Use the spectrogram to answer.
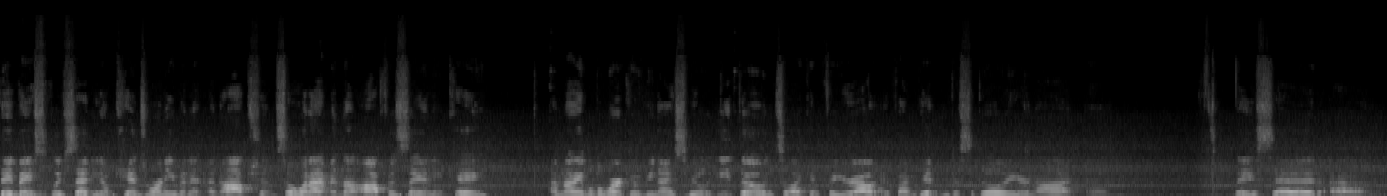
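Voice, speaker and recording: Against noticeable background noise, the speaker goes at a fairly quick pace with monotone, flat intonation. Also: woman, medium pitch for a woman. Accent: American. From Texas. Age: 30s. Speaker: homeless traveler. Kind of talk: interview. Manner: halting.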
